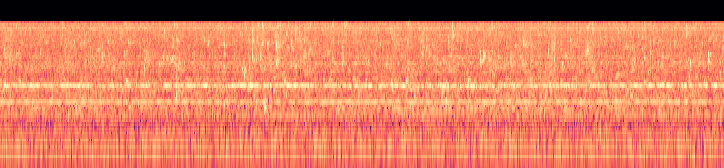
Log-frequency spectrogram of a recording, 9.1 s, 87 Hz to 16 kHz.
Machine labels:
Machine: pump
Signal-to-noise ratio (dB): 0 dB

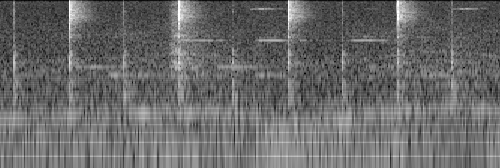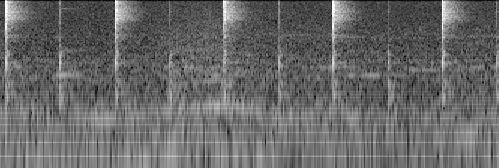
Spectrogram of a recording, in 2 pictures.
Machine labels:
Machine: valve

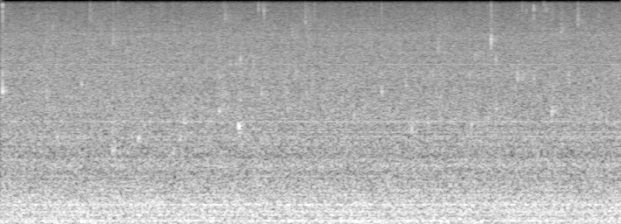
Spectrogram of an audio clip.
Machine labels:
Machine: pump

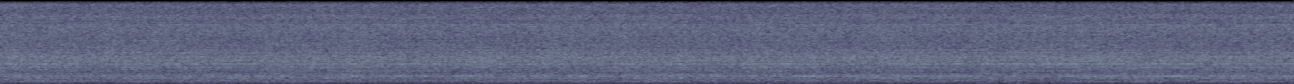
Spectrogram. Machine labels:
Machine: fan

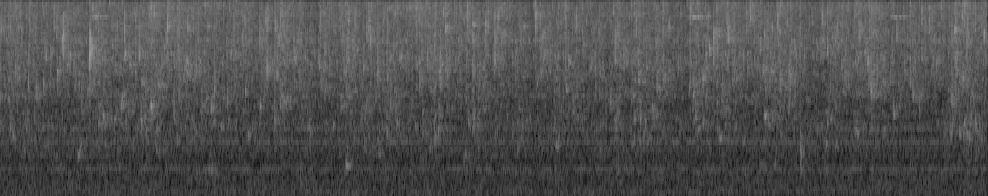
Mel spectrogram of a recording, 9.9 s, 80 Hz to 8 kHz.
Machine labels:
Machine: pump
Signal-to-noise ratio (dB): 6 dB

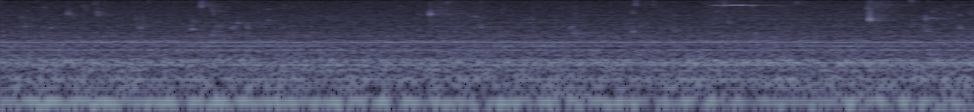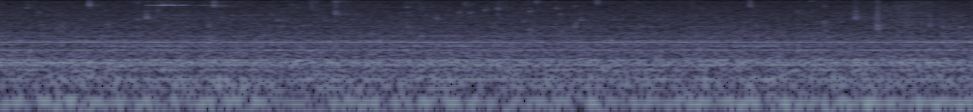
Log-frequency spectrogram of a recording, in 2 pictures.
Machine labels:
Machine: pump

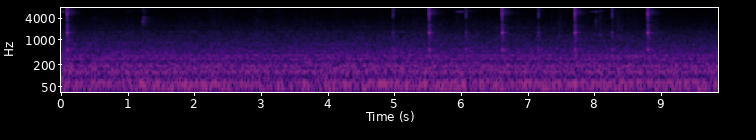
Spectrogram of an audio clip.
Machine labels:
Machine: valve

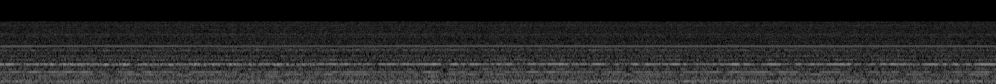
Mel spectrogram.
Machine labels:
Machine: pump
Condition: normal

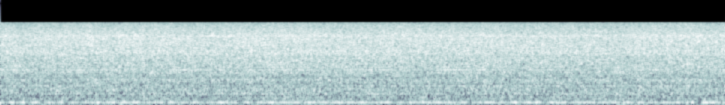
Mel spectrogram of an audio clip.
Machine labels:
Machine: fan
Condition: abnormal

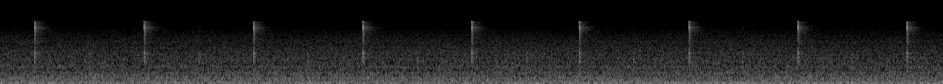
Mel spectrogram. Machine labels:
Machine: valve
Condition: normal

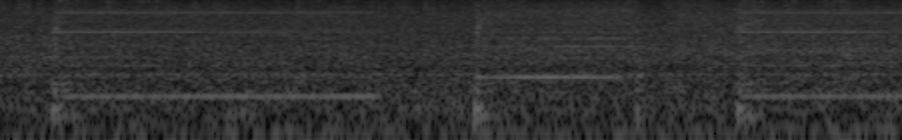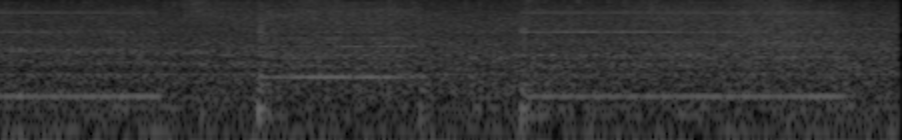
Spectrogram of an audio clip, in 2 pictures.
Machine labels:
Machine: slide rail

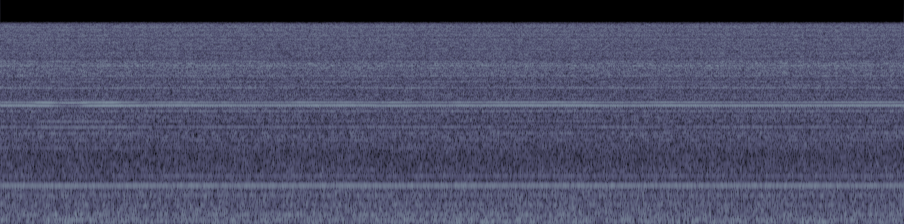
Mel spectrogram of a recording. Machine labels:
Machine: pump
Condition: normal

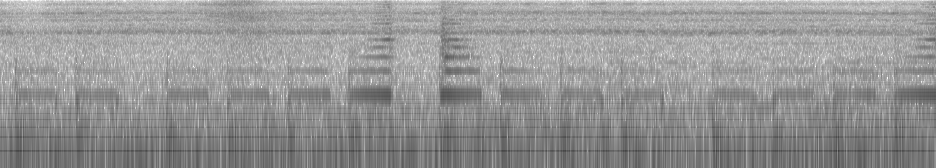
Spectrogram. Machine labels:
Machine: slide rail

